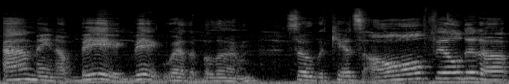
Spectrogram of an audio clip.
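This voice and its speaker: At a very slow pace, a woman speaks with a Southern US accent amid noticeable background noise and audible room echo. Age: 80s+. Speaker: church member. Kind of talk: testimony.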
